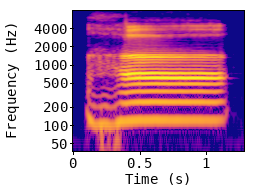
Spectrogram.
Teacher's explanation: হা হলকের শুরু থেকে বাহিরের দিকে বাতাস বের হয়ে একেবার খোলাভাবে আওয়াজটা বের হবে। যেমন হা, গলার মধ্যে কোথাও যেন বেঁধে না যায়, কোথাও যেন চাপ না থাকে, একেবার ফাঁকা আওয়াজ হয়ে বের হবে।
